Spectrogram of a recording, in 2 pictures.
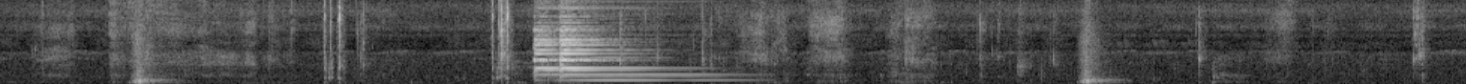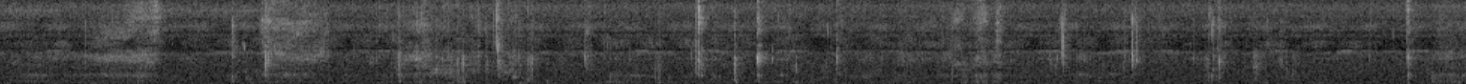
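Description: Quiet chewing and wet mouth sounds of eating curry by hand. Two short sharp sounds come about a second in and again around seven seconds, and a ringing clang of several tones, the loudest sound, starts about three and a half seconds in and dies away over about a second and a half.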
